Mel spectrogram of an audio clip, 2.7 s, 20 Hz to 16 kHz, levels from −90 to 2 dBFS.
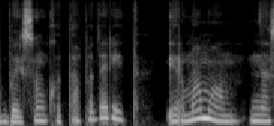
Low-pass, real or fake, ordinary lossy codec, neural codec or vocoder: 14.4 kHz; real; Opus, 16 kbps; none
